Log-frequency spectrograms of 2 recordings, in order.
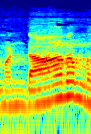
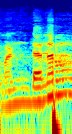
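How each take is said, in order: First: The middle vowel is drawn out long. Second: The middle vowel is short. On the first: It means the greatest adornment. "ಮಂಡಾನಂ ಅಂದರೆ ಅಧಿಕ ಮಂಡನ ಅಂತಾಯ್ತು" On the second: It simply means adornment. "ಮಂಡನಂ ಅಂತ ಹೇಳುವುದನ್ನು"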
